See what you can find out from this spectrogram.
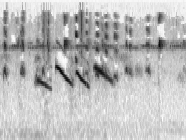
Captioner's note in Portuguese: trinca ferro cantando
